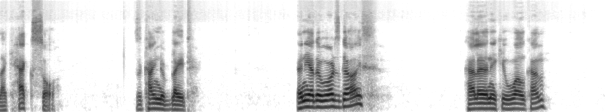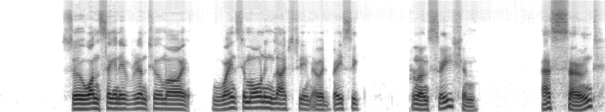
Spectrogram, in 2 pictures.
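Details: Adult male speaker; normal speech.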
